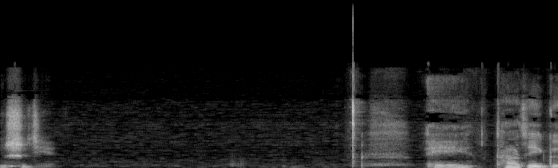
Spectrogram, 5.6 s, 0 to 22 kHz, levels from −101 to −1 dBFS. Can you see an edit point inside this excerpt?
no; 0 cuts

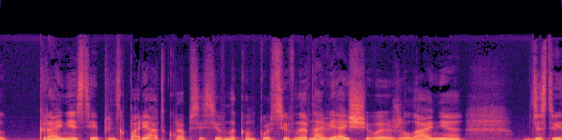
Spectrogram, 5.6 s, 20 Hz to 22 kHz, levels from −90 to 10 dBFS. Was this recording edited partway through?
yes; 3 cuts; at 1.2 s, 1.7 s, 3.1 s

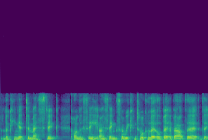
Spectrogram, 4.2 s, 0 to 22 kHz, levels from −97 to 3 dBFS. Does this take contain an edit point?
yes; 1 cut; at 1.4 s

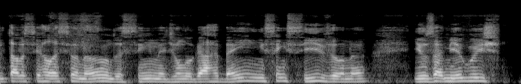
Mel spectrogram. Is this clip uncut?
yes; 0 cuts

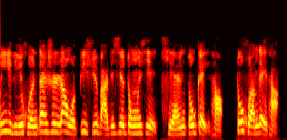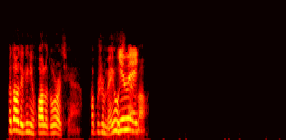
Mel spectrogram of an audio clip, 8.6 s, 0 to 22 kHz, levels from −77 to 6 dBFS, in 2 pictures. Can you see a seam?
yes; 2 cuts; at 3.4 s, 5.6 s

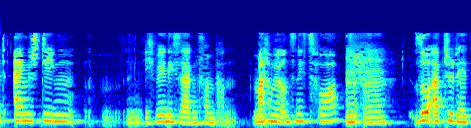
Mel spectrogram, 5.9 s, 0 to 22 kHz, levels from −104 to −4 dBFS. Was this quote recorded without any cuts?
no; 1 cut; at 2.7 s

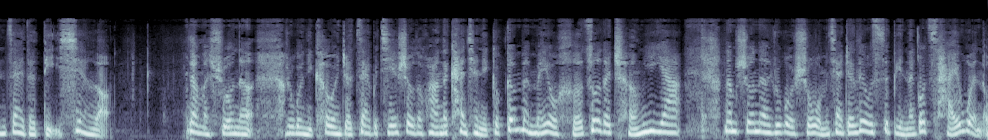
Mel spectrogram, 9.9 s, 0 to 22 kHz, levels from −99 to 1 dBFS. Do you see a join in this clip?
yes; 1 cut; at 2.9 s

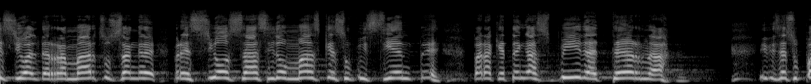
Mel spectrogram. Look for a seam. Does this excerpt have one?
yes; 1 cut; at 1.7 s

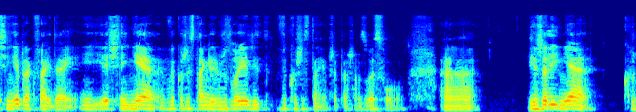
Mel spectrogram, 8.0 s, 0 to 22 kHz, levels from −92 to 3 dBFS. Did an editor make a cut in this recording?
no; 0 cuts

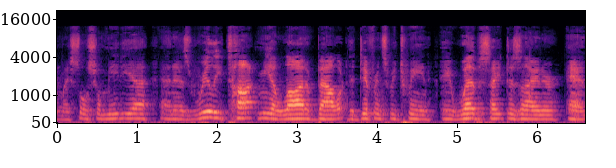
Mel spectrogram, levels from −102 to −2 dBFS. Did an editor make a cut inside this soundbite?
yes; 1 cut; at 1.2 s

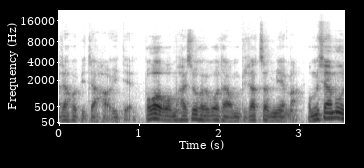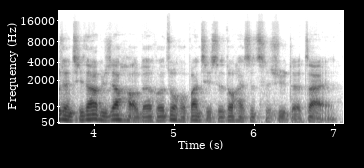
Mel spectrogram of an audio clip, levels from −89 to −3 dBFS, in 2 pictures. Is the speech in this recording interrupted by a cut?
yes; 1 cut; at 3.1 s

